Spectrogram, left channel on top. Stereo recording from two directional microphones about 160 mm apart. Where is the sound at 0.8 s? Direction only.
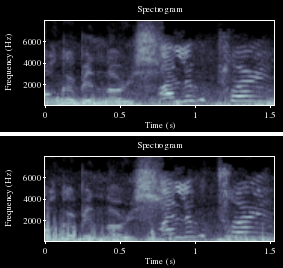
60° left (ahead or behind).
